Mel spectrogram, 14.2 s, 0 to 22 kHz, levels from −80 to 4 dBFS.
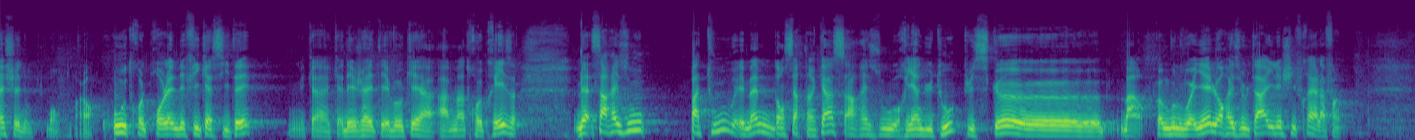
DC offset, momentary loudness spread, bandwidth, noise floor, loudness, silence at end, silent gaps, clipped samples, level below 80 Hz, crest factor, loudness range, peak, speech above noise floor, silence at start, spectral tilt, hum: under 0.1%; 13 LU; 12 kHz; -46 dBFS; -18 LUFS; 0.7 s; none; under 0.1%; -60 dBFS; 16 dB; 4 LU; -2 dBFS; 28 dB; 0 s; -6.5 dB/octave; none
